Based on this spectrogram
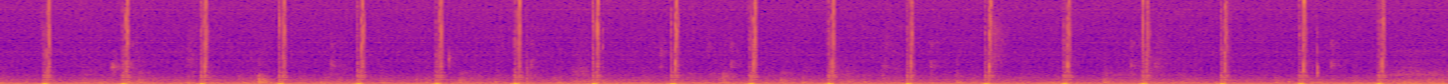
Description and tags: Shower Water Running Drip Toilet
